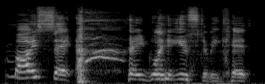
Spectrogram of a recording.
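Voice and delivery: put-on high, creaky coughing old voice; old man. A narrator's reading. Old Pegasus repeating himself to Dash, creaky cough. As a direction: wheeze it through a cough. Elderly pony again.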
